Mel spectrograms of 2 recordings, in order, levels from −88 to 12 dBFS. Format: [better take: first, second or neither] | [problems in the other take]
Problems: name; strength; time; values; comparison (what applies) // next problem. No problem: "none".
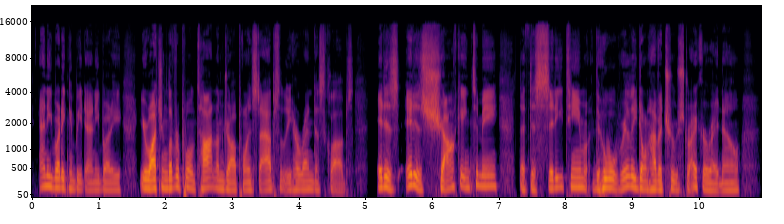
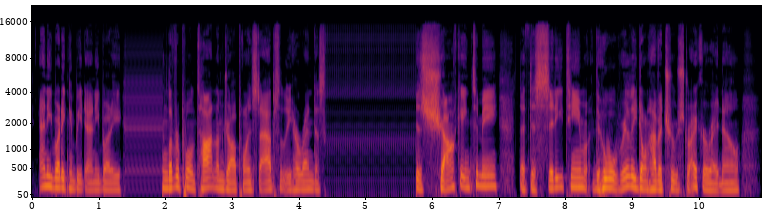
first | audio freezing; at 1.5 s for 0.5 s and at 4.5 s for 1.5 s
